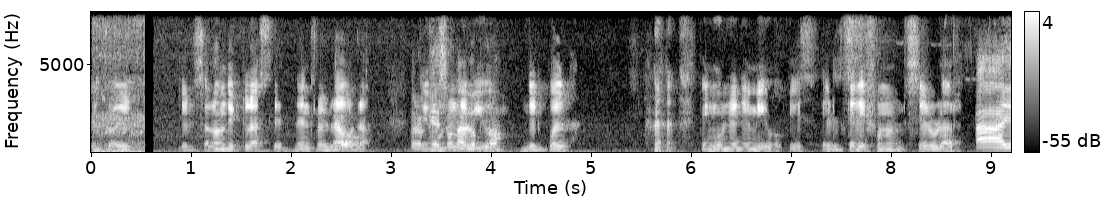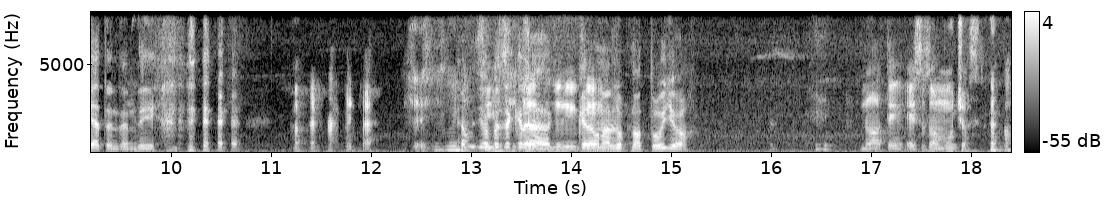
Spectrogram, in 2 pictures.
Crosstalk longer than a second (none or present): present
